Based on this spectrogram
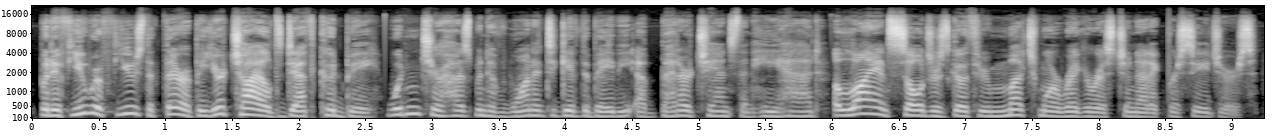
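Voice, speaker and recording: A woman's voice: fairly low pitch, brisk, few pauses, darkish tone, no echo, studio quality, natural voice. A woman playing a resolute, no-nonsense military space commander in video game dialogue, with a direct, authoritative and controlled delivery. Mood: earnest, persuasive.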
